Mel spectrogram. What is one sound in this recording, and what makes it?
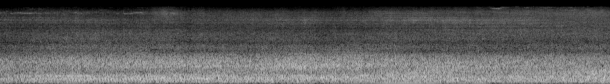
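A diesel coach bus engine rumbles as it drives past.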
